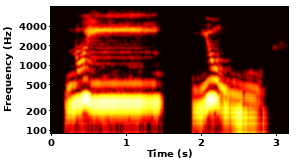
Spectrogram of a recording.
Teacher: Sh, sh, nui, and there is idgham with gunna. Nui, you're merging the sound of tanween into ya, nui, and bringing gunna into it.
